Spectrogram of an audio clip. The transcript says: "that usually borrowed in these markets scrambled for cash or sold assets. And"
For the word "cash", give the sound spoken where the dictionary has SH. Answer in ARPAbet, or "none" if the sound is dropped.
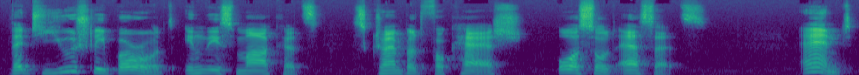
SH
